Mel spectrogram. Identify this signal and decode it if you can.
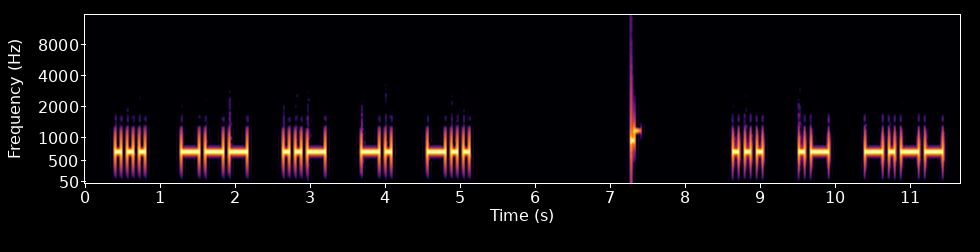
Morse code, heard as a keyed tone, about 15 wpm, spaced as for 11 wpm, 700 Hz. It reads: SOUND SAY
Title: 2x Character Spacing - Top 200 Words - 15wpm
